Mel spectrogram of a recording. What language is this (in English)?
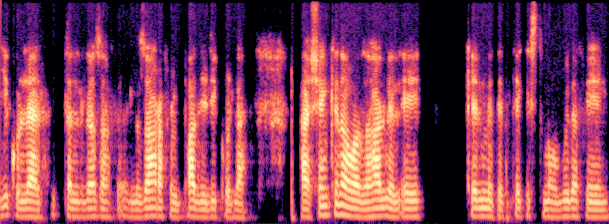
Arabic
